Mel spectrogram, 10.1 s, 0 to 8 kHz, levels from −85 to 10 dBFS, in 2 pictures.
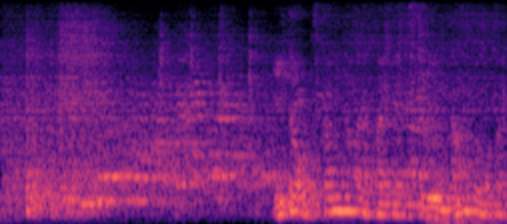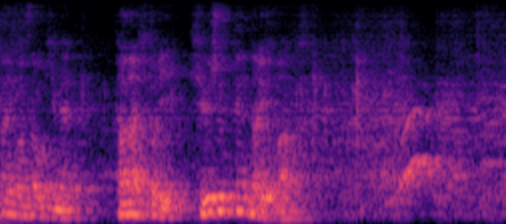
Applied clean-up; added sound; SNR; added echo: none; Bass drum; 18 dB; reverberation time 0.9 s.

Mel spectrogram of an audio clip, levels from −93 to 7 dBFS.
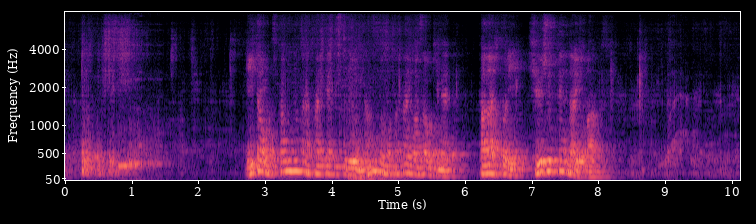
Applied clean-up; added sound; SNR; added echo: neural separator model SepFormer DNS4.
